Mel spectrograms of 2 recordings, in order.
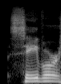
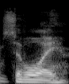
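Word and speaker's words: Savoie: Mio Ponyi Hopkins, the young kid, Savor Savory, however you say his name. Seavoy.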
